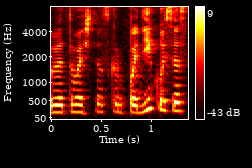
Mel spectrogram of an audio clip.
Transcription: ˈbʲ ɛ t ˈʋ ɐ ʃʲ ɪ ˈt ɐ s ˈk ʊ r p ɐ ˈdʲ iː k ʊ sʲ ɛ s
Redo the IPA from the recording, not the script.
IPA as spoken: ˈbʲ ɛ t ˈʋ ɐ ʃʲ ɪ ˈt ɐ s ˈk ʊ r p ɐ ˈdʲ iː k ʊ sʲ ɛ s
